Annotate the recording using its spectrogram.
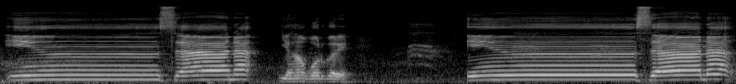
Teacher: یہاں جو ہے اخفا کریں گے، آواز ناک میں لے کر جائیں گے، لیکن غنّے کی طرح نہ ہو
